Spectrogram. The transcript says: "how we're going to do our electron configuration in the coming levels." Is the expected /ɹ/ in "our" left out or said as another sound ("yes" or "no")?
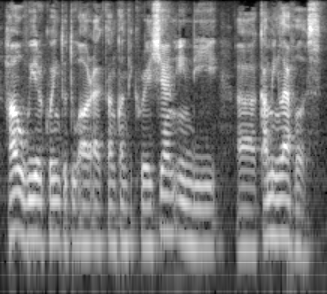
yes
